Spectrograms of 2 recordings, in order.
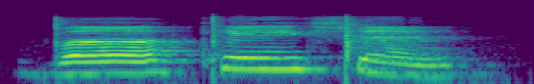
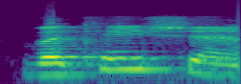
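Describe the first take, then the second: First: "vacation" very slow in three beats, va-ca-tion; split into syllables. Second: Said in the usual way. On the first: Shown as a demonstration. Teacher clapping syllables with pupils, "vacation" in three slow beats. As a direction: separate every syllable of "vacation", slowly and evenly. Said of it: "clap with me on the syllables".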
